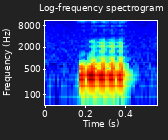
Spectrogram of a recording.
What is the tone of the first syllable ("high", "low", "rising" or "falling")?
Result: high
